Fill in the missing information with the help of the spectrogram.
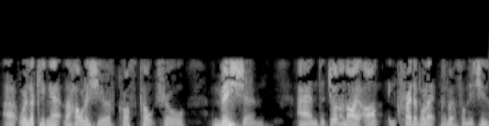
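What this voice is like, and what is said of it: Southern English Brighton accent. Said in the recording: “Brighton, which is where my accent's from”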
